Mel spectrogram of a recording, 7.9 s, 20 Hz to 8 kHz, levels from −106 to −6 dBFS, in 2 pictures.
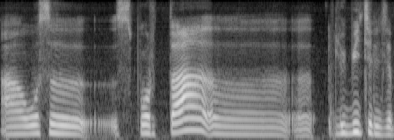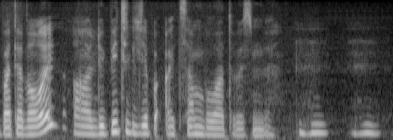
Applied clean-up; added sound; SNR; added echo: none; none; none; none.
